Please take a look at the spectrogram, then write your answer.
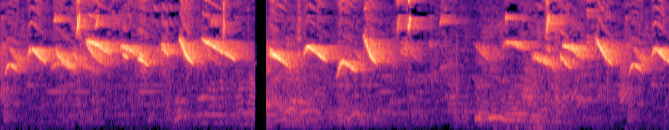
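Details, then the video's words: Green-winged saltator singing strongly: series of clear descending whistled slurs, delivered rapidly in phrases with brief pauses between, over quiet background noise. "ESQUENTAR TRINCA FERRO RÁPIDO COM TRINCA FERRO NO MATO"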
